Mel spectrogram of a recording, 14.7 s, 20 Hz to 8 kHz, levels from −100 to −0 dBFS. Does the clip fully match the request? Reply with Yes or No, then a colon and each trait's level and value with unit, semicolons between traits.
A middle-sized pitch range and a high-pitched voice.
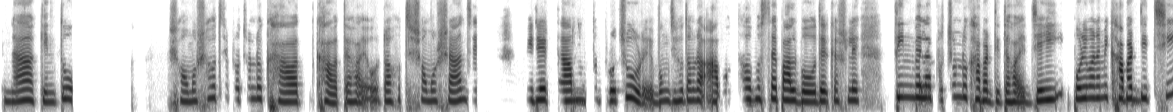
Yes: average, 3.6 semitones; high, 240 Hz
